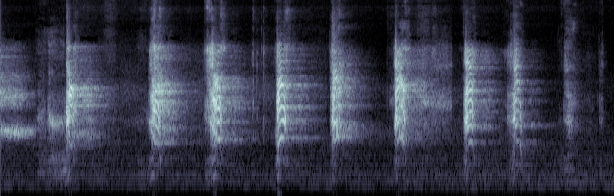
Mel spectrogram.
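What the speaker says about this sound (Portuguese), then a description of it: "fez uma tremenda algazarra, latindo alto, muito alto." A dog barks loudly at a door, about ten sharp, close barks in an uneven rhythm with brief pauses between them and no talking.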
